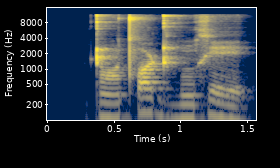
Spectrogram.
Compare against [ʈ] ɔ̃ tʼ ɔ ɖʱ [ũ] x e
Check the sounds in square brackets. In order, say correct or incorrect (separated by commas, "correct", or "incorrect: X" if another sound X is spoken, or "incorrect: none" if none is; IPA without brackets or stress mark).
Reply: correct, correct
